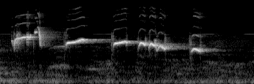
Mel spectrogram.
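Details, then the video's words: Greater green leafbird, forest-caught young bird from Kuningan, as therapy for a non-singing bird: a warbling whistled phrase of linked notes gradually drifting lower in pitch, ending in a falling slur. "TERAPI CUCAK IJO MACET BUNYI BAHAN HUTAN KUNINGAN TROTOL DAN NOPENG"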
